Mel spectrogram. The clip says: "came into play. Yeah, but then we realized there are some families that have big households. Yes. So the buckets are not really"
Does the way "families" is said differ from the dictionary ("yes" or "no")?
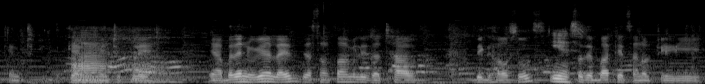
no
